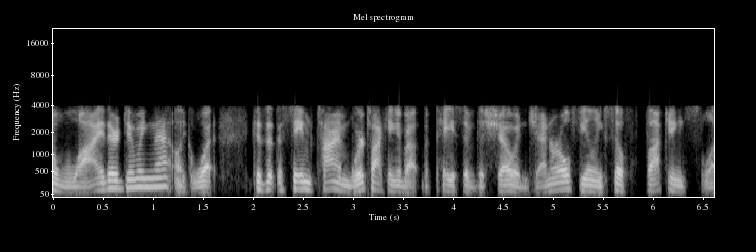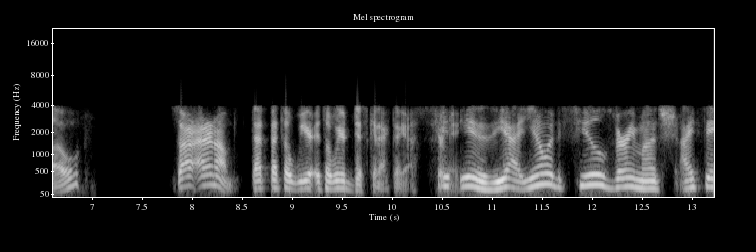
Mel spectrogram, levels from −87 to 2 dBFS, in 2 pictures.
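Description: Throughout, the speech has passed through a low-bitrate VoIP coder, the sound pointing to G.729 at 8 kbit/s. The coder models each 10 ms frame with a vocal tract filter, pitch prediction and sparse pulses, removing everything above 4 kHz and leaving plainly audible rough, synthetic buzz.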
